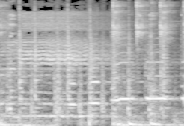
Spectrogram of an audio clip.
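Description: Instrumental passage of a Hindi devotional bhajan: a steady hand-drum beat under a held melody line. The beat drops out briefly and the melody moves higher about one and a half seconds in.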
